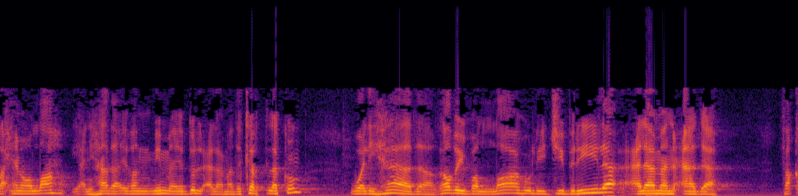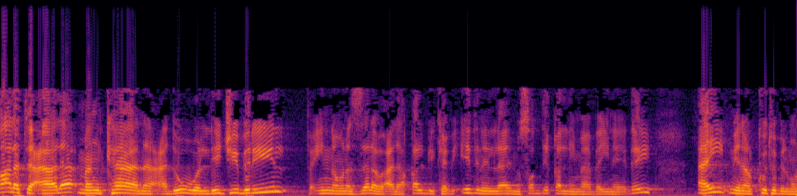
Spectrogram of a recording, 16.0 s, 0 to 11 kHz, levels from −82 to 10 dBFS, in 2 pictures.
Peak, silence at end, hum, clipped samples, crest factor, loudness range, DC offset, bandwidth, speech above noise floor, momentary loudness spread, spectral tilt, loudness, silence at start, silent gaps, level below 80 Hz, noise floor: 0 dBFS; 0 s; none; 0.4%; 12 dB; 5 LU; under 0.1%; 8.6 kHz; 28 dB; 10 LU; -7 dB/octave; -12 LUFS; 0 s; none; -40 dBFS; -40 dBFS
